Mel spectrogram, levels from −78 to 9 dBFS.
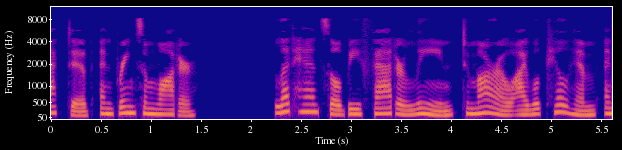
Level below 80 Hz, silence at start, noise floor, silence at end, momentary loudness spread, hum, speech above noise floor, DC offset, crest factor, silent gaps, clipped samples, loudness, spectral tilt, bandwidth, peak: -60 dBFS; 0 s; under -90 dBFS; 0 s; 4 LU; none; over 71 dB; under 0.1%; 14 dB; 2.13-2.20 s; under 0.1%; -20 LUFS; -7.5 dB/octave; 8.8 kHz; -4 dBFS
